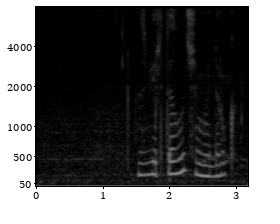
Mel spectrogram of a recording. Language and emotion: Russian, neutral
